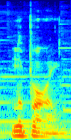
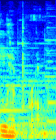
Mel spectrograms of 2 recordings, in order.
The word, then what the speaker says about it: Liberl: I am 99% sure Liberl should be pronounced as Liberl, not liberal.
